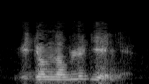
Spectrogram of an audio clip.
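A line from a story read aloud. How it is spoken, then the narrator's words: Cheerful lie. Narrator (Russian): бодро соврал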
